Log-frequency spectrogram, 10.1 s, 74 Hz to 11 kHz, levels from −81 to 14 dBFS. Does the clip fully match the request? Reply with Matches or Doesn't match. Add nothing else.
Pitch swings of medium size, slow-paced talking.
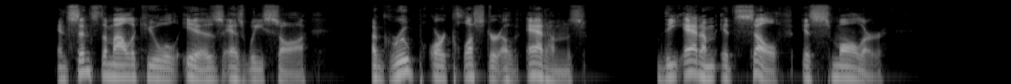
Matches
